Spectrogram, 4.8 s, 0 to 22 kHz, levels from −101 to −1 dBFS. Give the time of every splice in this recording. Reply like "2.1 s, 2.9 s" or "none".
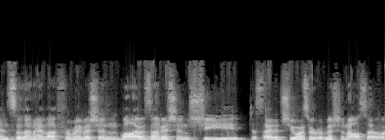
2.0 s, 3.8 s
